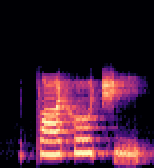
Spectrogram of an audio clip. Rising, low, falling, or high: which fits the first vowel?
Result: high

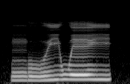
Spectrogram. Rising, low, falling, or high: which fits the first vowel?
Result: rising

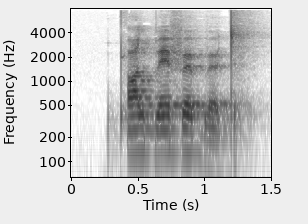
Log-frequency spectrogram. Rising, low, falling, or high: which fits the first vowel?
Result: high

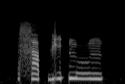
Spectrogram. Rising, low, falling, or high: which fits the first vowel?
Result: low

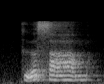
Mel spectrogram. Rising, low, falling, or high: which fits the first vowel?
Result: rising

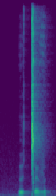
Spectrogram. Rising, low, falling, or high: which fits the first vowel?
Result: low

